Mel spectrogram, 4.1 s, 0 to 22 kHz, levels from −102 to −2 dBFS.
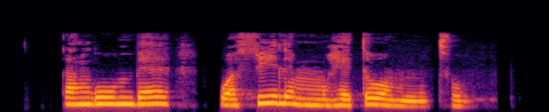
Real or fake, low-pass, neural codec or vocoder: real; 7.2 kHz; none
